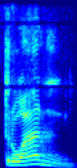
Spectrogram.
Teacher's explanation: tanto no se tilda vale entonces no es truan es truan la a es la que suena fuerte y por esa razón truan es monosílabo porque tenemos diptongo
